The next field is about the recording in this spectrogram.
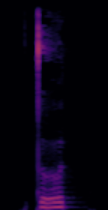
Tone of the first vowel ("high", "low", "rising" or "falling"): rising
